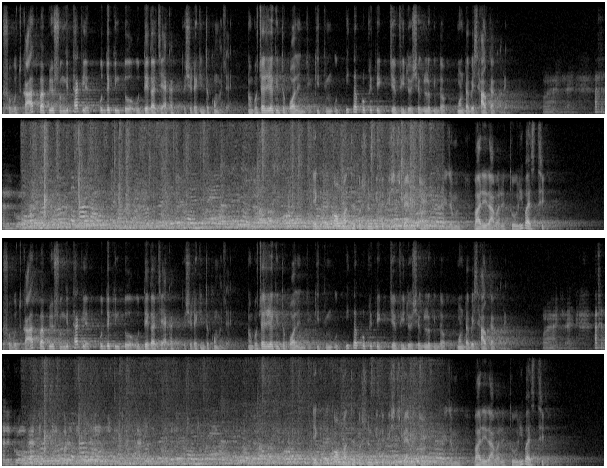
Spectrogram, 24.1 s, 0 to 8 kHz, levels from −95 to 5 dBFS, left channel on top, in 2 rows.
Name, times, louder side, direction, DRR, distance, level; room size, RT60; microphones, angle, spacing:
voice 1, 0.0-4.6 4.9-10.1 18.3-21.2 21.5-22.9, left 2 dB, 25° left, 11 dB, 0.9 m, -33 dB
voice 2, 10.8-17.8, right 2 dB, 85° right, 4 dB, 2.3 m, -40 dB
sound 1, 12.4-20.9, left 2 dB, 85° left, 1.5 m, -30 dB
26.5 x 22.5 x 9.0 m, 2.7 s
head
